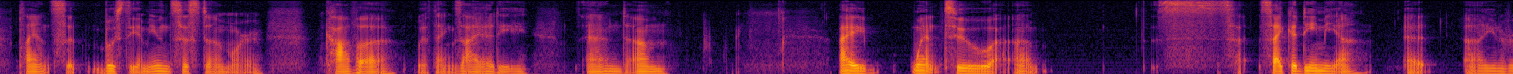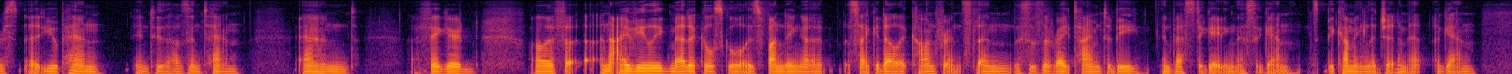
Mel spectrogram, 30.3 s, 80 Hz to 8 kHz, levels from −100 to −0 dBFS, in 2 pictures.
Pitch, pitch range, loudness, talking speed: 100 Hz, 95-105 Hz, -27 LUFS, 115 wpm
